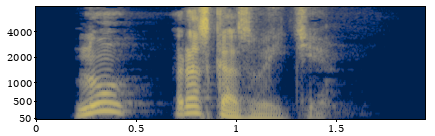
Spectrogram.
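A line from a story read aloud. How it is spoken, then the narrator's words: Stern woman's voice. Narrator (Russian): строго сказала мне Искрина Романовна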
